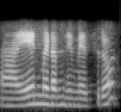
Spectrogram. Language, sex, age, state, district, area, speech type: Kannada, female, 30-45, Karnataka, Hassan, rural, conversation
